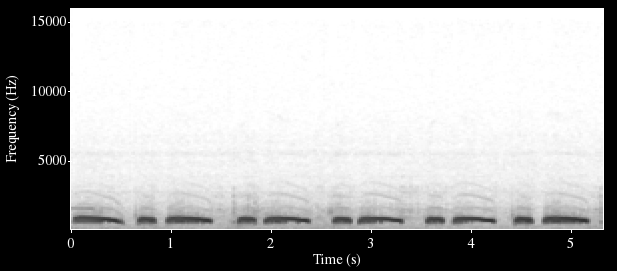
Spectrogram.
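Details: Spotted dove (cu đất) cooing in the 'hạp bổi' voice, a recording meant to rouse other doves. Rapid, insistent low coos alternate short and long, about ten notes in five seconds, each long note sliding slightly downward.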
